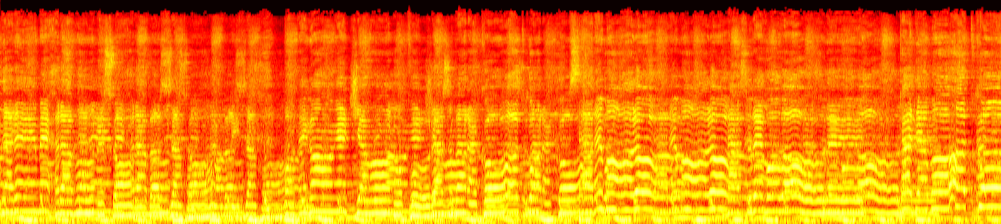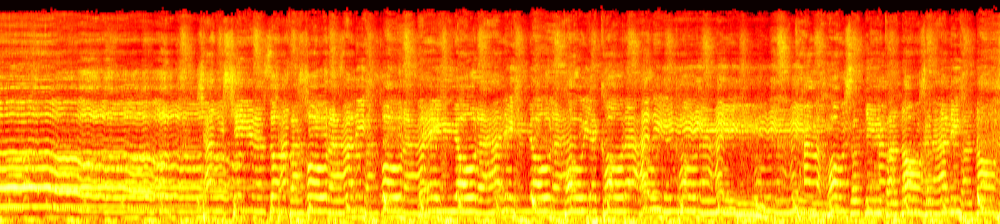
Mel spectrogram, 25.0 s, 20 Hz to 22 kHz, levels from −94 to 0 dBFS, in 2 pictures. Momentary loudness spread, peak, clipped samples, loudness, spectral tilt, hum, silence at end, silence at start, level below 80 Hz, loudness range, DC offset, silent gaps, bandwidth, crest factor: 2 LU; 0 dBFS; under 0.1%; -12 LUFS; -4 dB/octave; none; 0 s; 0 s; -28 dBFS; 1 LU; under 0.1%; none; 18.5 kHz; 12 dB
